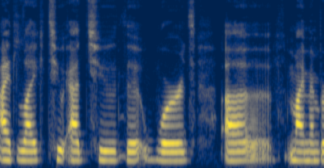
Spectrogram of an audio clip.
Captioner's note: speaking French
